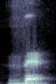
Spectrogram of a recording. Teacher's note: like the English sound th as in that or this. My tongue is coming out.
